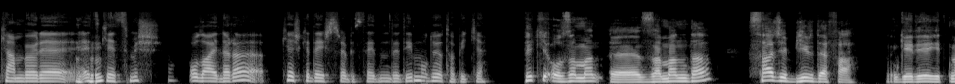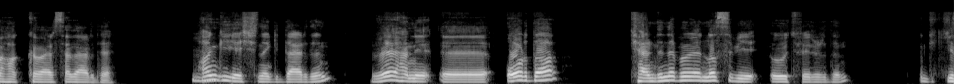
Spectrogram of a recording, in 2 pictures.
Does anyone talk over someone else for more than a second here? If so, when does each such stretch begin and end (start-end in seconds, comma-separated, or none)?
none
